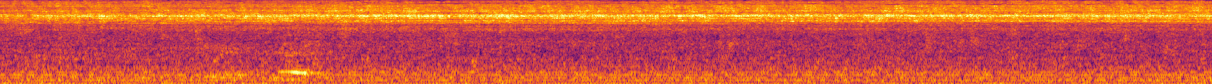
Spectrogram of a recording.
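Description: Wire EDM machine cutting steel: a steady high hiss from the cut, where the wire sparks into the workpiece under flushing water, over a steady machine hum.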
